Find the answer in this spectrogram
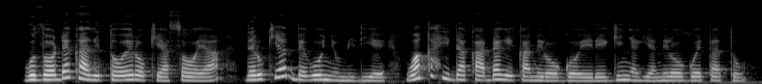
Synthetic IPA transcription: ɣoðɔdɛkaɣetɔɛɾɔkeasɔja | ðɛɾokeabɛɣoɲomiðiɛ | ɣwakahidakadaɣekameɾɔɡɔeɾeɡiɲaɣjameɾɔɡɔɛtato

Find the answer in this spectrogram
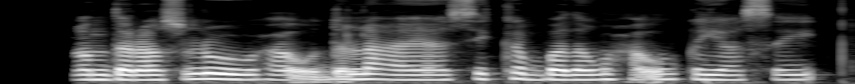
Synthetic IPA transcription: qɑnd̪ɐɾaːsluːwɑħɑṵːd̪ɐlɑʕɑjaːsɪkʰɐbɐðɐnwɑħɑ̰ʔṵːqɪjaːsɛj

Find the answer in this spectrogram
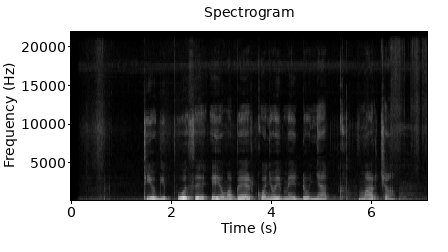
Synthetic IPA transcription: tioɡipwoteejomabɛrkʰɔɲoemedoɲak | mart͡ʃa

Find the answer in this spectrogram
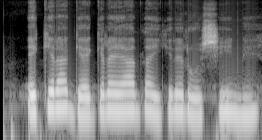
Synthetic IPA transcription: ekeɾaɡɛɡeɾajaðaiɣeɾeɾoʃiːne

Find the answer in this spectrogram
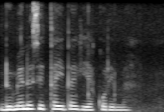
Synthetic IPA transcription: dumɛnesitajdaɡiakoɾema

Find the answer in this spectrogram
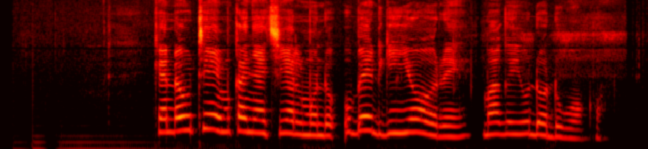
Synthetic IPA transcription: kendɔutɪmkaɲat͡ʃɪɛlmɔndoʔubedɡɪjoɾemaɡjʊdodwɔkɔ

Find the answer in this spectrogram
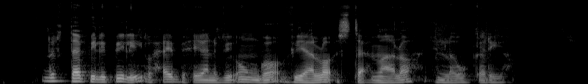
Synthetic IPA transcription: ɗɪrt̪ʰɐpɪlɪpiliwɑħɑjbɪħɪjaːnbɪʔʊŋɡɔ̰vɪjaːlɔ̰ʔɪst̪ʰɪʕmaːlɔɪnlɐɣʊkʰɐɾɪjɔ

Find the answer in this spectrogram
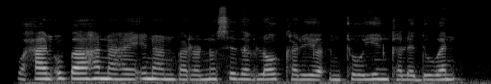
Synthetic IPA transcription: wɑħɑːnʔʊbaːɦɐnɐɦɛjʔɪnaːnbɐɾɐnɔsɪðɐlɔːkʰɐɾɪjɔʕʊnt̪ʰɔːjɪŋkʰɐlɐd̪ʊwɐn

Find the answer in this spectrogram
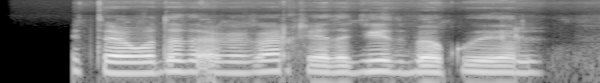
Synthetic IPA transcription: ɪt̪ʰaːwɑd̪ɐðɐ̰ʔɐ̰ɣɐɣɐrkʰɛːðɐɡɛːd̪baːkʰʊjaːl

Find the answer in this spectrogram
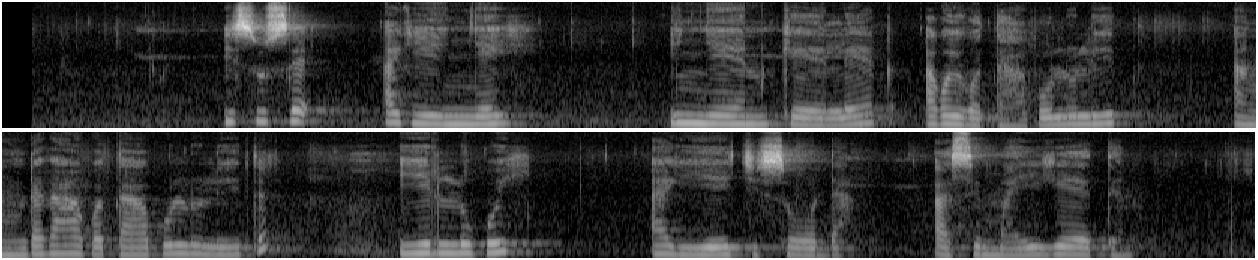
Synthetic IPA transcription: isuse | akiɲej | iɲeːnkelek | aɡoikotabolulit | aŋdekaɡotabululit | iluɡuj | aɡijet͡ʃisodaː | simaiɡeːten

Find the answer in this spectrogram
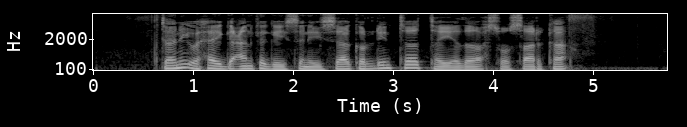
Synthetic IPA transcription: t̪ʰɐnɪwɑħɑjɡɑʕɑŋkʰɐɡɛjsɐnɛjsaːkʰɔrɖɪnt̪ʰɐt̪ʰɐjɐðɐsɔːsaːrkʰɐ

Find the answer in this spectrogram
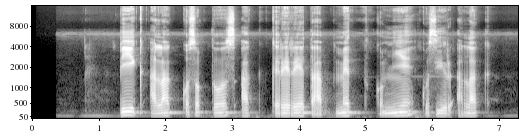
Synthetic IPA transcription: pika̰lakːosɔp̚t̪osakːeɾʔeɾet̪a̰p̚mɛt̪̚komiekosiɾa̰lak

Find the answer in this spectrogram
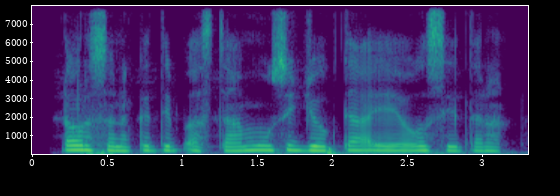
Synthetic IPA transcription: ɖɐwrsɐnɐkʰɐd̪ɪbɐst̪ʰaːmuːsɪt͡ʃɔːɡt̪ʰɐjɛjʊɣɐsiːd̪ɐɾaːn

